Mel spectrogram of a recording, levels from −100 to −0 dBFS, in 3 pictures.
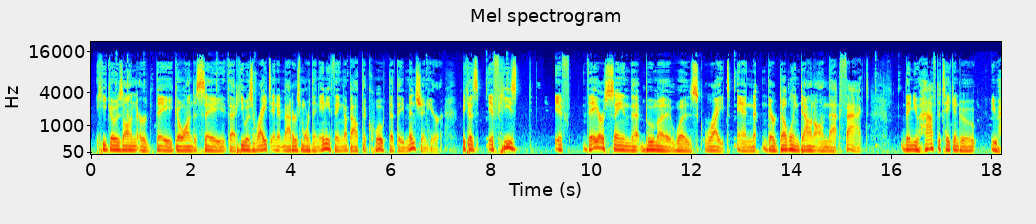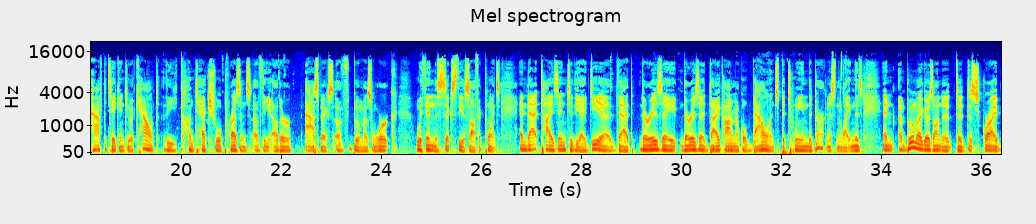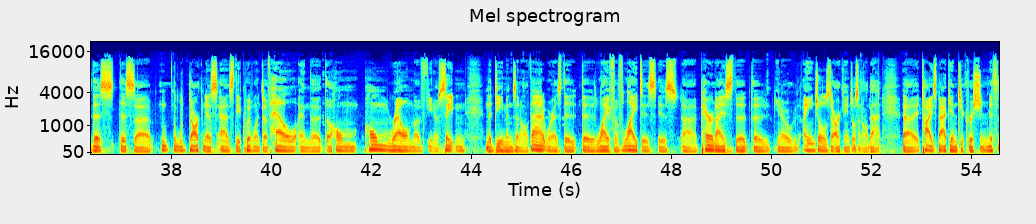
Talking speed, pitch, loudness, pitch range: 170 wpm, 95 Hz, -20 LUFS, 90-110 Hz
